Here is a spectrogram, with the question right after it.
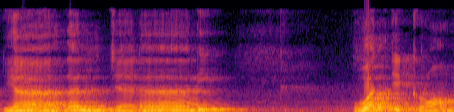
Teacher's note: مدہ کو 2 حرکات لمبا کرنا ہے، یا ذا الجلال والاکرام، واو کو لام سے ملانا ہے ، یہ لام بھی پڑھا جائے گا جیسے ذل جلال میں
